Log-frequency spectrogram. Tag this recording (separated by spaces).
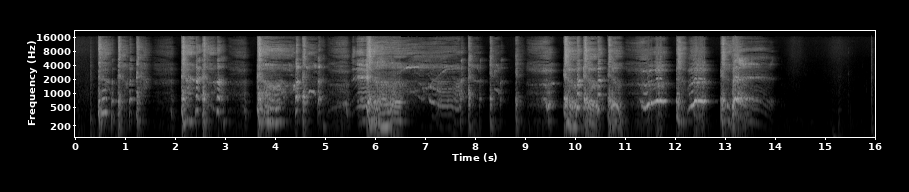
cough female-cough Horrible-cough strong-cough strong-female-cough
